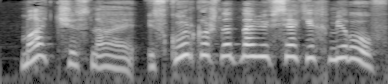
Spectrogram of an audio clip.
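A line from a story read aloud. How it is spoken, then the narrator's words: Admiring exclamation. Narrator (Russian): воскликнул Игорь, восхищенно глядя в ночное небо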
